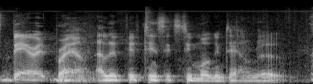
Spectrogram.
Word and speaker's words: Barrett Brown: Burnett Brown, am I pronouncing that correctly? Not quite, but that's close enough. Correct. Please correct me. It's Barrett Brown.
